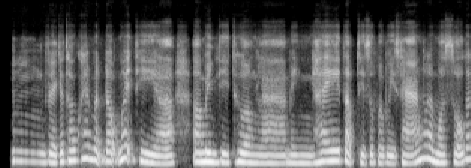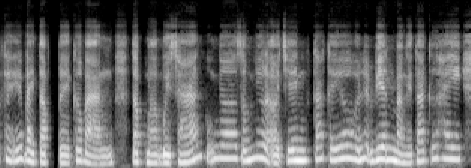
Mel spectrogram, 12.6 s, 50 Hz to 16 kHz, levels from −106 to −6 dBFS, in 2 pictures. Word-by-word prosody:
Ừm 205 -3 -7
về 185 -2 0
cái 195 +2 0
thói 220 +1 +2
quen 265 -1 +1
vận 230 0 -1
động 210 +1 -1
ấy 270 +2 +1
thì, 195 -6 +2
ờ, 160 +1 0 0.2
ờ, 200 -1 +1
mình 195 -1 +6
thì 185 -2 0
thường 185 -2 +2
là 170 0 -3
mình 170 -1 -2
hay 210 +3 +3
tập 200 -4 0
thể 175 - -2
dục 175 +1 -4
vào 170 - -4
buổi 165 -2 -2
sáng 180 +8 -1
là 260 - +1
một 190 -5 +3
số 180 0 -1
các 250 +4 -4
cái 235 +1 0
bài 215 -3 +3
tập 180 -1 0
về 170 0 -1
cơ 225 - 0
bản 155 -4 -2 0.3
tập, 195 -1 -1
ờ, 175 -1 -1
buổi 175 0 +2
sáng 190 - 0
cũng, 265 -3 -3
ơ, 270 0 -1
giống 230 +1 +1
như 280 -1 0
là 240 - +1
ở 170 -1 0
trên 225 0 +4
các 250 +4 -5
cái, 240 -2 0
ơ, 270 - +2
huấn 240 -3 +3
luyện 250 -5 0
viên 245 0 +4
mà 205 -4 +4
người 175 0 -3
ta 210 +3 -2
cứ 260 +4 -5
hay 260 -1 -1
200 Hz, 265 wpm, -19 LUFS, 175-235 Hz, 0.3 s, mình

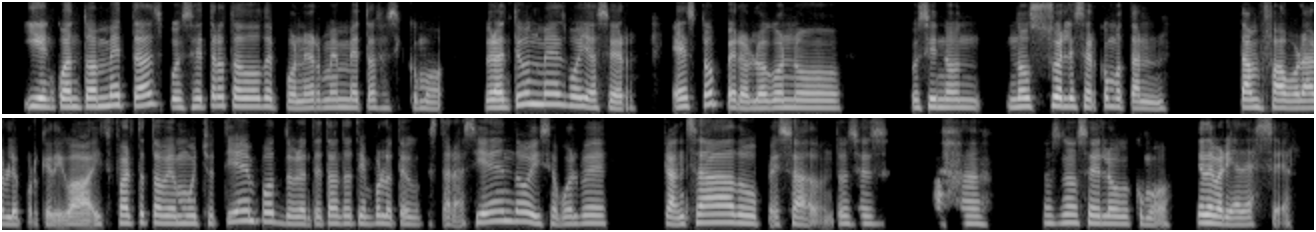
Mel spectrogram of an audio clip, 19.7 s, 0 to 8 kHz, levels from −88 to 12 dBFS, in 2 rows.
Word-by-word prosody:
y 225 0 +6
en 210 - +2
cuanto 215 0 +4
a 220 - +6
metas, 255 +3 +2
pues, 210 -6 -2
he 215 -1 0
tratado 225 -2 +2
de 220 -1 0
ponerme 190 +2 -1
metas 195 -1 -3
así 180 - -7
como, 175 -2 -7 0.3
durante 200 +5 +5
un 290 0 +4
mes 280 -1 +2
voy 235 -2 +4
a - - +3
hacer 185 -2 -1 0.3
esto, 230 +7 +1
pero 195 -9 +1
luego 185 +2 +2
no, 190 -2 0 0.5
pues 195 - -4
sí, 215 - +3
no 200 -1 0 0.2
no 215 +2 +4
suele 225 0 +5
ser 205 -1 0
como 220 -1 -1
tan 175 -2 -2 0.5
tan 205 0 +5
favorable, 185 -1 +3
porque - - -9
digo: 95 +2 0
"Ay, 95 - +2
falta 210 +1 -2
todavía 205 -2 0
mucho 200 0 -4
tiempo, 255 +1 -1
durante 185 -4 -4
tanto 200 0 -2
tiempo 195 0 -4
lo 195 -2 -2
tengo 180 - -5
que 185 - -39
estar 180 0 -8
haciendo", 250 +1 -1
y 205 - +2
se 190 0 -6
vuelve 200 +2 -2 0.4
cansado 215 +3 +3
o 195 - -3
pesado. 175 -1 -3
Entonces, 195 -1 -7 0.3
ajá, 195 -2 -5 0.3
pues, 205 -1 -8
no 215 0 0
sé, 205 -1 +1
luego 190 -1 -1
como, 170 -3 -7 0.2
¿qué 215 - +5
debería 190 -4 +5
de 175 - -2
hacer? 185 - -10
200 Hz, 200 wpm, -21 LUFS, 185-220 Hz, 0.5 s, y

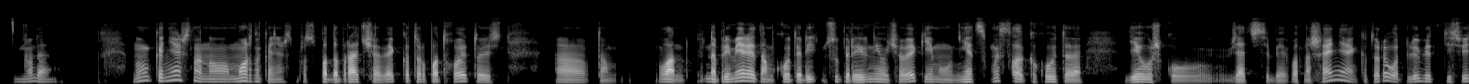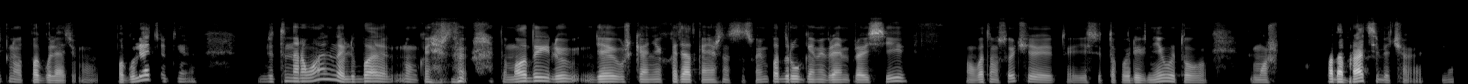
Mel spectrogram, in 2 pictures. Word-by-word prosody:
Ну 120 +3 -7
да. 120 -6 -4 0.8
Ну, 170 +8 -3
конечно, 180 -2 +1
ну, 125 -1 -2
можно, 145 +1 +1
конечно, 115 0 -4
просто - - -7
подобрать 115 0 +5
человека, - - +2
который - - -2
подходит. 145 - +2
То 110 - -1
есть, 105 -2 -3 0.5
э, 105 -1 0
там 95 -2 -7 0.4
Ладно, 115 -4 +7
пт - - -16
на 130 -3 +3
примере 155 +7 +8
там 105 - +1
какого-то 120 0 +1
ре 120 0 0
супер 120 -3 -1
ревнивого 115 +1 +1
человека: 110 - +2
ему 115 -2 -3
нет 115 +3 0
смысла - - 0
какую-то 110 -5 -1 0.4
девушку 100 -4 -1
взять 105 0 0
себе 95 -2 -2
в - - -10
отношения, 175 - +2
которая 180 - -3
вот 125 - -3
любит 140 +3 -2
действительно 130 +1 -4
вот 110 - -9
погулять, 100 -5 -2
м. - - -18 0.2
Погулять- - - +1
это 65 - -15 0.7
это 135 +4 -8
нормально. 165 - +1
Любая, 130 +2 +1
ну, 120 -4 -10
конечно, - - -1 0.3
там 115 - -11
молодые 160 +6 +4
лю 140 -1 -2
девушки, 125 0 0
они 115 +1 -3
хотят, 120 -1 +1
конечно, 110 0 -4
со 90 - -5
своими 110 +5 -7
подругами 125 -3 -1
время 110 0 0
провести, 130 +9 +3 0.6
но 105 - -8
в - - -3
этом 115 -1 -3
случае 120 -4 -3
ты, - - -14
если 100 0 -9
такой 95 - -7
ревнивый, 110 +9 -3
то 100 -4 -6 0.4
можешь 105 -1 -7 0.5
подобрать - - +7
себе - - -3
человека. - - -6 0.2
Ну, 105 +3 -20
120 Hz, 155 wpm, -26 LUFS, 105-135 Hz, 0.8 s, примере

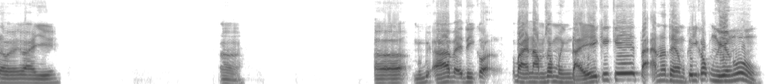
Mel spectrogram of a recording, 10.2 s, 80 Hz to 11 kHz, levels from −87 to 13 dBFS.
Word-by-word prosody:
là 125 - 0
bài 120 +1 -2
bài 115 -1 -1
gì? 115 +1 -4 2.2
Ờ. 105 -3 -10 1.7
Ờ, 115 0 -1
ờ, - - -2
mình 115 +2 -9
biết. - - -7
À, 120 +5 +3
vậy 135 -2 -1
thì 140 -1 -1
có - - -2 0.4
cái - - -16
bài 130 - +4
nằm 135 0 0
xong 155 -1 0
mình 130 -2 -4
đẩy 120 +9 +3
cái 200 +3 -2
cái 410 - +1 0.3
tạ 405 +2 0
nó 180 - -1
theo 165 -4 +1
một 140 - -9
cái 180 0 0
góc 205 +1 0
nghiêng, 170 -2 +3
đúng 205 +3 +2
không? - - -1
135 Hz, 175 wpm, -22 LUFS, 120-175 Hz, 2.2 s, bài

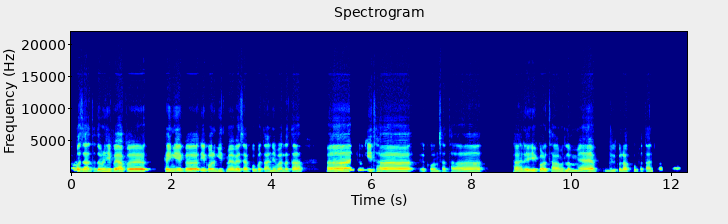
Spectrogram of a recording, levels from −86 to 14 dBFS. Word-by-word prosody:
मज़ा 150 -1 +1
आता 130 - -7
था। 165 - +3
वहीं 175 0 -2
पे 180 0 +4
आप 170 -1 +3
कहेंगे - - +5
एक 175 0 -4 0.3
एक 180 +1 -4
और 190 0 +1
गीत 175 -1 -9
मैं 160 -1 -1
वैसे 140 -1 0
आपको 145 +2 -6
बताने 120 +3 -6
वाला 115 +1 -5
था 160 - +1 0.6
अ, - - 0 0.6
जो 200 -1 -6
कि 215 0 -3
था 190 +1 -2 0.5
अ, - - -10
कौन-सा 125 -1 -9
था? 160 +8 -4 0.7
अरे, 160 -1 -2
एक 155 0 -4
और 145 -1 +2
था 125 +1 -3
मतलब 135 +1 -5
मैं 170 +8 -1 0.3
बिल्कुल 140 +2 -8
आपको 130 +1 -6
बताने 125 0 -9
वाला 310 - -14
था। - - -35
160 Hz, 170 wpm, -24 LUFS, 135-185 Hz, 0.7 s, कहेंगे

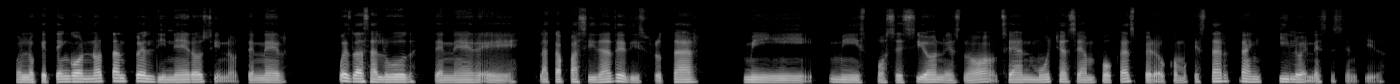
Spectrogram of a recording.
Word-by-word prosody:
con 110 -1 +2
lo 110 - +3
que 110 - +2
tengo, 130 +1 +4
no 135 +2 +2
tanto 150 +1 +3
el 135 -3 +5
dinero, 110 +1 +2
sino - - -7
tener, 105 +1 -1 0.5
pues 155 - +5
la 140 -1 +7
salud, 115 -2 +3 0.2
tener, 105 +1 0
eh, 100 -1 -3 0.2
la 110 - -2
capacidad 115 +2 0
de 145 -2 +5
disfrutar 115 +2 -2 0.4
mi 100 -4 0
mis 110 -3 -2
posesiones, 105 0 -1
¿no?, 110 +6 0
sean 110 0 -1
muchas, 110 +1 -1
sean 105 -2 -2
pocas, 135 +7 -1
pero - - 0
como 95 +2 -6
que 110 - -7
estar 140 +4 -1
tranquilo 125 -3 0
en - - -3
ese - - -9
sentido. - - -12
110 Hz, 150 wpm, -23 LUFS, 105-125 Hz, 0.5 s, la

